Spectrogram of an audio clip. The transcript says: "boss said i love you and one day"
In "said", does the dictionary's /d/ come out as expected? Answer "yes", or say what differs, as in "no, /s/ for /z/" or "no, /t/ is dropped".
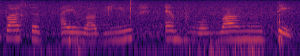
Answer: no, /d/ is dropped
